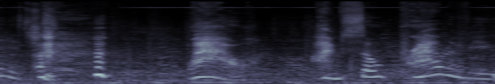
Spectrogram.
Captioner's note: chuckles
